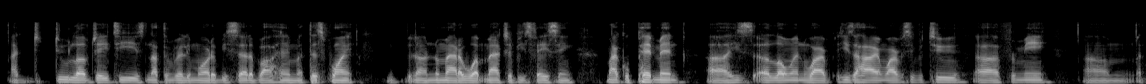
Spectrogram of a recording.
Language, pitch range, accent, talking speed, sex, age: English, 95-105 Hz, American, 225 wpm, male, 20-39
